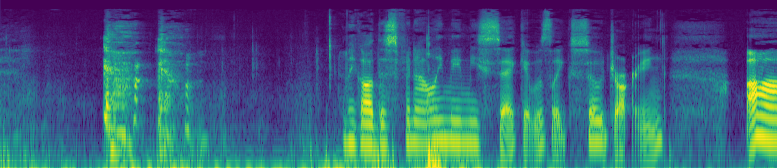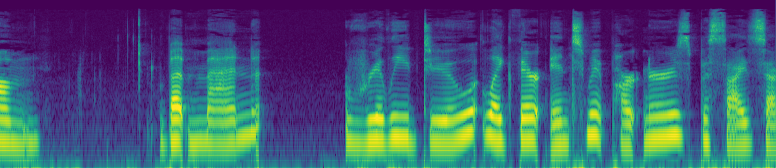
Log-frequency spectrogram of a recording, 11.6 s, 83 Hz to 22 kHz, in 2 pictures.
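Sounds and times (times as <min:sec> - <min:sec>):
harsh coughs: 0:00.8 - 0:01.6
speech: 0:02.6 - 0:06.2, 0:07.0 - 0:11.6.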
